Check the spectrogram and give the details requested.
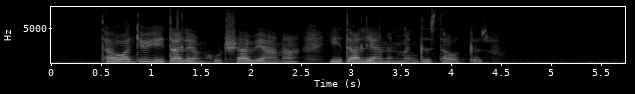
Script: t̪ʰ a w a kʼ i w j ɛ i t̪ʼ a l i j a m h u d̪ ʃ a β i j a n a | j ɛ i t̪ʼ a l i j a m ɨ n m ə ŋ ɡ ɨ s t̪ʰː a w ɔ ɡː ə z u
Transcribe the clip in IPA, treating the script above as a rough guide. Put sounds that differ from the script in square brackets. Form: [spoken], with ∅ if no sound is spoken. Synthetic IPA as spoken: t̪ʰ a w a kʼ i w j ɛ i t̪ʼ a l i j a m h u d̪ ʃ a β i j a n a | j ɛ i t̪ʼ a l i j a [n] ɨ n m ə ŋ ɡ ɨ s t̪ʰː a w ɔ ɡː ə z u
